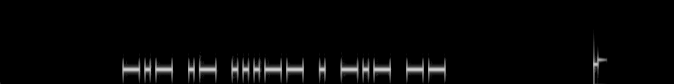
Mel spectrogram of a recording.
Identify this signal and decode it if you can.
Morse code, heard as a keyed tone, about 22 wpm, 700 Hz. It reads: KA3EKM
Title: USA Call Signs - 6 Characters - 4x Character Spacing - 22wpm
